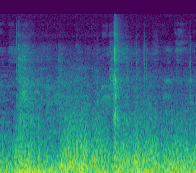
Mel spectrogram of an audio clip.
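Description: A skateboard grinds and clatters on a stair rail.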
